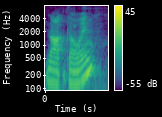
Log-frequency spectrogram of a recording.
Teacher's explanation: I just use that stopped unreleased T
